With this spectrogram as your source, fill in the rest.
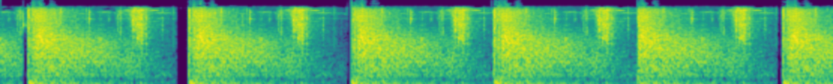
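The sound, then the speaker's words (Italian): Shotgun blasts ring out on a crowded video set in Brooklyn, six loud, heavy cracks at a steady pace about a second apart, each one fading in a long, rough tail before the next shot hits. “Improvvisamente qualcuno apre il fuoco e scarica un numero imprecisato di fucilate sui presenti.”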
